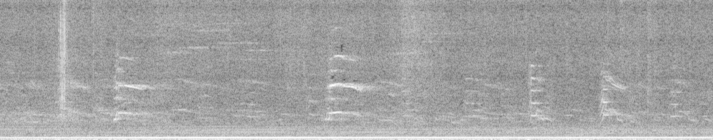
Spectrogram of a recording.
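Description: Birds chirping, a handful of short falling chirps spread through, over a steady low mechanical hum that is the loudest sound throughout.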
